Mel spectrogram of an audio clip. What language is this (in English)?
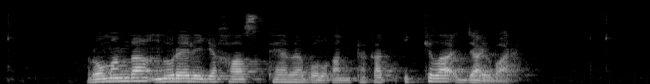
Uyghur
